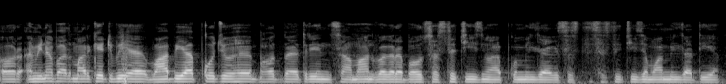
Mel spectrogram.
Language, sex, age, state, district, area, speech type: Urdu, male, 30-45, Uttar Pradesh, Lucknow, rural, spontaneous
